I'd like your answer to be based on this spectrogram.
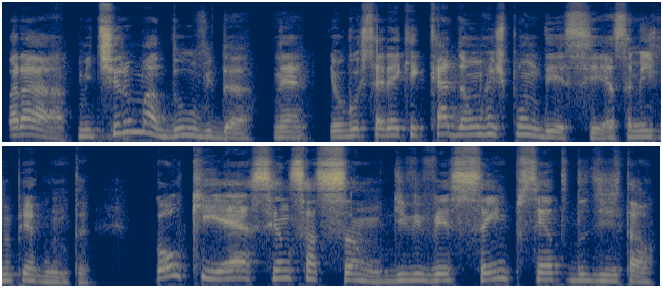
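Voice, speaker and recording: A woman's voice: lowish voice, expressive, moderate pace, darkish tone. A woman with a Brazilian accent hosting a podcast, explaining things conversationally and didactically, posing questions and answering them herself. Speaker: podcast host and trainer. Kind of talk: conversational teaching, interview.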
